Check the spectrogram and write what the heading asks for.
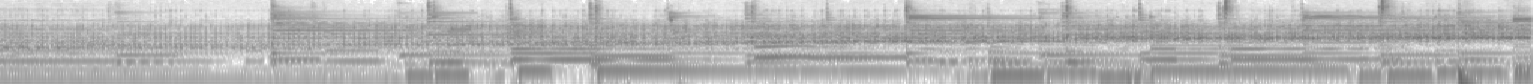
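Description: Instrumental jam section of a country-rock band recording: a walking electric bass line under drums with regular cymbal strikes and sustained guitar tones, no vocals.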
